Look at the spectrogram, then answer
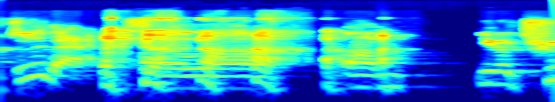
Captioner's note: laughs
